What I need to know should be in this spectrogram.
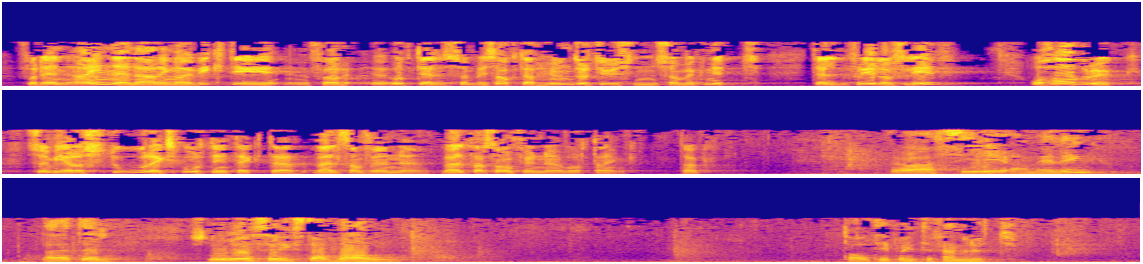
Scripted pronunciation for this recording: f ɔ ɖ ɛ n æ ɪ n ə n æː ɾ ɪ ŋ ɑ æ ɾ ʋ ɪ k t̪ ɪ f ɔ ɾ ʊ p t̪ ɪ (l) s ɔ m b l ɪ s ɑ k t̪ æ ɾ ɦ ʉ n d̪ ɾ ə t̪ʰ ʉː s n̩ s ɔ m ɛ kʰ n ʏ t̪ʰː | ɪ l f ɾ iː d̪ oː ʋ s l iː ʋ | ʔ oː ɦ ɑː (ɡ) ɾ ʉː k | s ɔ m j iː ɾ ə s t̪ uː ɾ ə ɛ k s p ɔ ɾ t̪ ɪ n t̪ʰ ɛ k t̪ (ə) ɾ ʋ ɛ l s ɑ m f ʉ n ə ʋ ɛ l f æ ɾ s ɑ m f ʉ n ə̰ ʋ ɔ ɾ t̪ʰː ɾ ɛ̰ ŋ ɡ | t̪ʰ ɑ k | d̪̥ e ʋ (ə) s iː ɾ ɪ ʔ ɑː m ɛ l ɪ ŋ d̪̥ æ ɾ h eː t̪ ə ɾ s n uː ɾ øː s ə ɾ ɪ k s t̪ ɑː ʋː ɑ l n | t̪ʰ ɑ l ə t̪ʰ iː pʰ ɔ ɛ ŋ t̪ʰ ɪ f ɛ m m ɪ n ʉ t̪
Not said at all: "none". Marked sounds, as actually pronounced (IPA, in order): l, b, ə, ɑ

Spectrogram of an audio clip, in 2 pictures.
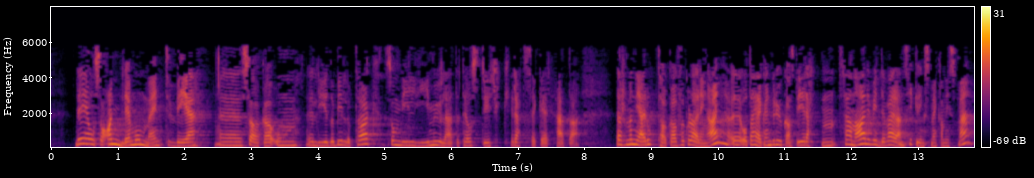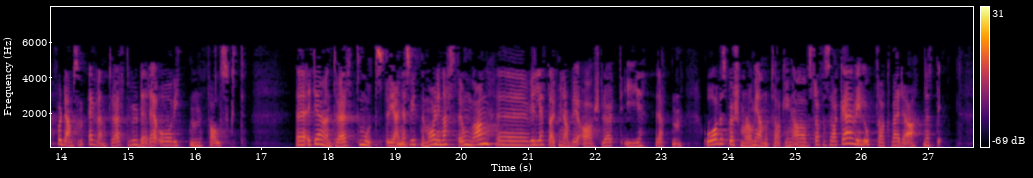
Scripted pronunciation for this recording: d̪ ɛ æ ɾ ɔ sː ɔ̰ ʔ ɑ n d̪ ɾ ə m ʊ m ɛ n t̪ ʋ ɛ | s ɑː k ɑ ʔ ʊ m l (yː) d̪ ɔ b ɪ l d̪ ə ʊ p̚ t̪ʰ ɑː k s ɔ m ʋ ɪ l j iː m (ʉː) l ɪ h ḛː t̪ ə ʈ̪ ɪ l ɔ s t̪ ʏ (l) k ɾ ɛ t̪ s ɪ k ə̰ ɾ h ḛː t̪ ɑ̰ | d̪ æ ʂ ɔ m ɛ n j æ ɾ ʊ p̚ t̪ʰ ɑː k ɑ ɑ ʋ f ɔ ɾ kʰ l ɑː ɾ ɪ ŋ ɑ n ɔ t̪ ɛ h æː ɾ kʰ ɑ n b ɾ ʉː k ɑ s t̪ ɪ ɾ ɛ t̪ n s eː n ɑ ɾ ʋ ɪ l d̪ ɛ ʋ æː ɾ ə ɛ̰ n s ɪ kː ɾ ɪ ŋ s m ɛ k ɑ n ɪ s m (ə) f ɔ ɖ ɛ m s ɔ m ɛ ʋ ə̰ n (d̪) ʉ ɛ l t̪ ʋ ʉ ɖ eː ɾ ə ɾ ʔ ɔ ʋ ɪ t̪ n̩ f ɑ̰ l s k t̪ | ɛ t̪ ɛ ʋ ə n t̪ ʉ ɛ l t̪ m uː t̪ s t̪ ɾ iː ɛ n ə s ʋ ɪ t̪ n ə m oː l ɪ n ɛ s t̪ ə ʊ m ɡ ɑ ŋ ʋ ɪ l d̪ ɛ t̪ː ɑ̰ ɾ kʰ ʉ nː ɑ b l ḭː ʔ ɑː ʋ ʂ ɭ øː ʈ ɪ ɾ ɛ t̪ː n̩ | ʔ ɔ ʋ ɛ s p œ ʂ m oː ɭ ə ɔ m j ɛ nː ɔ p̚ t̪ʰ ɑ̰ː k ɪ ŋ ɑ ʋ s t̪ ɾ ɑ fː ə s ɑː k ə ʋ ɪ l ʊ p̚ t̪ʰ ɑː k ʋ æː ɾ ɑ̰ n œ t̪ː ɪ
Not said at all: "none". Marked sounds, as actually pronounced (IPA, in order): yː, ʉː, ɾ, ə, t̪

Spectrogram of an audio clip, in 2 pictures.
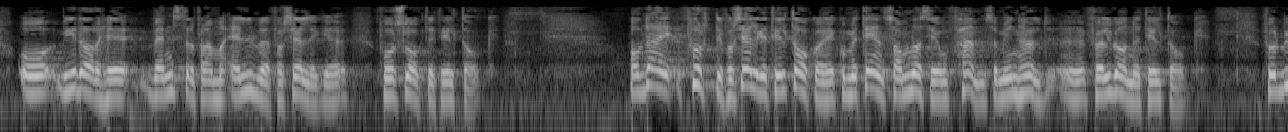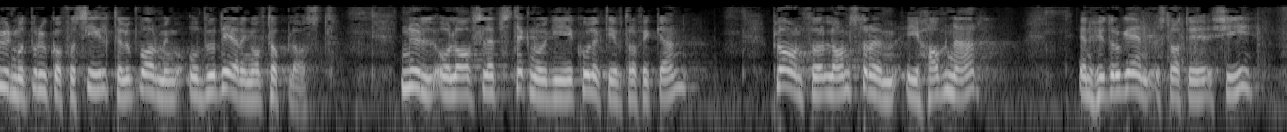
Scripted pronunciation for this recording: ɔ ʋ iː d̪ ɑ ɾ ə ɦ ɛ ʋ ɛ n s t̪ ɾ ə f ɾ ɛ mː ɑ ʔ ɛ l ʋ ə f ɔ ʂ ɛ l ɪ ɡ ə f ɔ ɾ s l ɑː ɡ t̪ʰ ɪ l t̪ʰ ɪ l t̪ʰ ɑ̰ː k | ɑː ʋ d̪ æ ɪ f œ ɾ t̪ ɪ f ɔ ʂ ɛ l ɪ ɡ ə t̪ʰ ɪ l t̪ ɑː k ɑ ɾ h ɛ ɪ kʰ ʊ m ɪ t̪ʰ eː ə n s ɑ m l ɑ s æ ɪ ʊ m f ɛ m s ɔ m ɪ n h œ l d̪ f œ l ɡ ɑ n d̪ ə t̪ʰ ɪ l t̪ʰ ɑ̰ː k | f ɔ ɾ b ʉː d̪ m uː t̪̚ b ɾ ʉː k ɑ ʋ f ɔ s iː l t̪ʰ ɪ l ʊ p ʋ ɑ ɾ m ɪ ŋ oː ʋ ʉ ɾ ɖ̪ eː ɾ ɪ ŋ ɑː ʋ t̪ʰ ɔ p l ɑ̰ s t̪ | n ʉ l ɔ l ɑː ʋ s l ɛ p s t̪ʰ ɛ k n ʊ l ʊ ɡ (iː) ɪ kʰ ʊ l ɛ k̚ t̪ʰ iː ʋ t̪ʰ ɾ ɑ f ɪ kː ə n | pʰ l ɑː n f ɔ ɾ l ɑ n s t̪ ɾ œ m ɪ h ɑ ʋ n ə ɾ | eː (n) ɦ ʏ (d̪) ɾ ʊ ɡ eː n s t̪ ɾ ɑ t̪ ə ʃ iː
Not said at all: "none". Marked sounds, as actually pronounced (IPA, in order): iː, n, d̪

